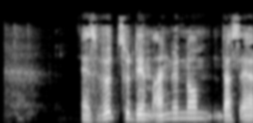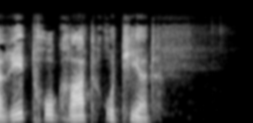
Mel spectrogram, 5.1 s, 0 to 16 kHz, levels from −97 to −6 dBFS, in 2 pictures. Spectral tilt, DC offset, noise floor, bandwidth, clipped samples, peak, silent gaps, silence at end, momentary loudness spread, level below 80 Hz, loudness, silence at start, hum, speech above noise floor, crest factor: -2 dB/octave; under 0.1%; -68 dBFS; 10.5 kHz; under 0.1%; 0 dBFS; none; 0.85 s; 9 LU; -62 dBFS; -19 LUFS; 0.1 s; none; 47 dB; 22 dB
